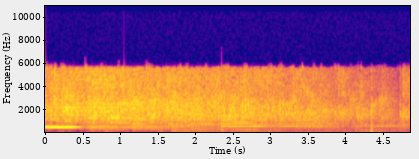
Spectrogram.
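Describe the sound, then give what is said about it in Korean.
An audience at a church service claps steadily together in a dense, continuous wash of applause to welcome a pastor's sermon, with sustained keyboard or organ chords holding underneath throughout. “우리 축복의 박수로 기한 말씀 청해 듣도록 하겠습니다.”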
